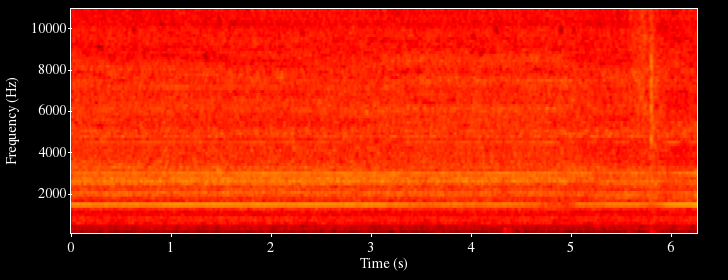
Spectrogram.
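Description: A heat gun blowing hot air to melt and dry embossing powder for hot embossing, a steady continuous roar with a faint high whine, close and loud throughout with no talking.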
